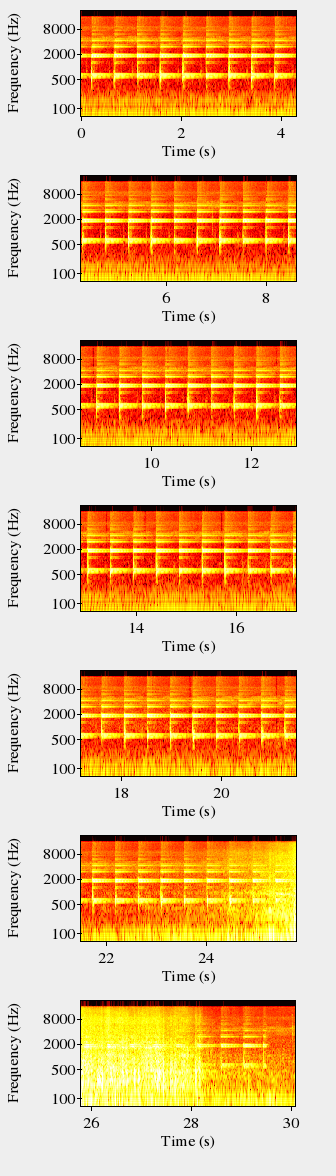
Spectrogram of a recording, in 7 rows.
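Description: Japanese level-crossing alarm in the Tobu 'sound A' tone, dinging steadily a little under twice a second while the barriers are down. About 24 seconds in, a Tobu 500 series limited express train rushes through for a few seconds, and this is the loudest sound. The alarm stops just before the end as the crossing clears.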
